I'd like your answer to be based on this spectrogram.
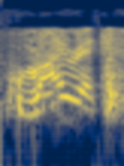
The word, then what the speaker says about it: Weyrich: You quote, is it Paul White, how do you say his name, Weyrich? – Paul Weyrich.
